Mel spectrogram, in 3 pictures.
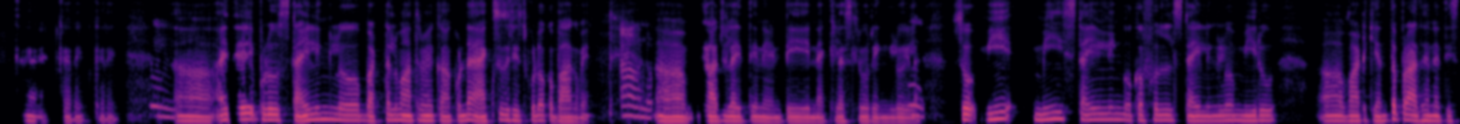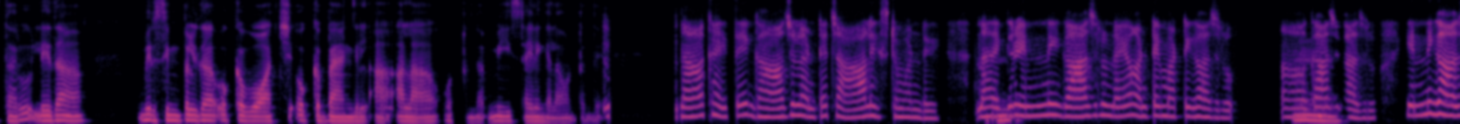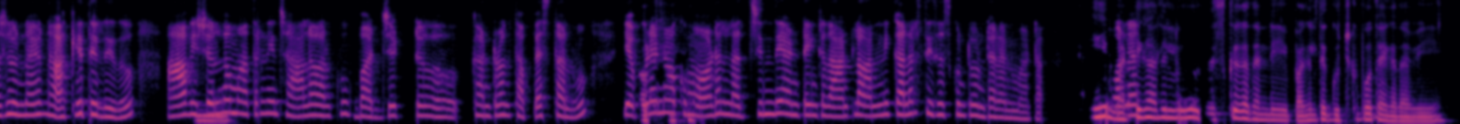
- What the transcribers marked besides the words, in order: in English: "కరెక్ట్. కరెక్ట్. కరెక్ట్"; in English: "స్టైలింగ్‌లో"; in English: "యాక్సెసరీస్"; in English: "సో"; in English: "స్టైలింగ్"; in English: "ఫుల్ స్టైలింగ్‌లో"; in English: "సింపుల్‌గా"; in English: "వాచ్"; in English: "బ్యాంగిల్"; in English: "స్టైలింగ్"; other background noise; in English: "బడ్జెట్ కంట్రోల్"; in English: "మోడల్"; giggle; in English: "కలర్స్"; in English: "రిస్క్"
- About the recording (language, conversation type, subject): Telugu, podcast, బడ్జెట్ పరిమితుల వల్ల మీరు మీ స్టైల్‌లో ఏమైనా మార్పులు చేసుకోవాల్సి వచ్చిందా?
- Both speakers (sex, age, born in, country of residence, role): female, 30-34, India, India, guest; male, 40-44, India, India, host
